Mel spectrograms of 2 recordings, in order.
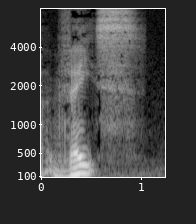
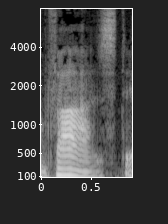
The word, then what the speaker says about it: vase: 大好きなヴェイスと言いましたか。イギリス式に言うとヴァーズという発音になりますが、花瓶のことですよね。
